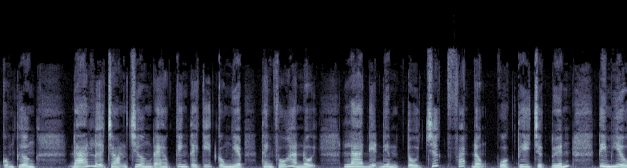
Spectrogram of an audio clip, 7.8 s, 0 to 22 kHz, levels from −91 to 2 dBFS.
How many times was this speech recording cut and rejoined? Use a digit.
2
